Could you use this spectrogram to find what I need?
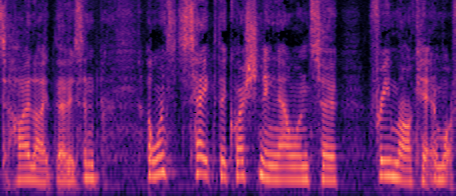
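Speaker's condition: No condition

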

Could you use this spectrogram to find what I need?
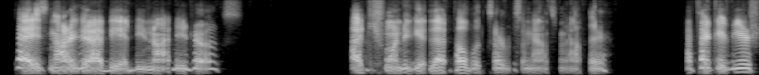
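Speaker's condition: Muscular dystrophy; lifelong

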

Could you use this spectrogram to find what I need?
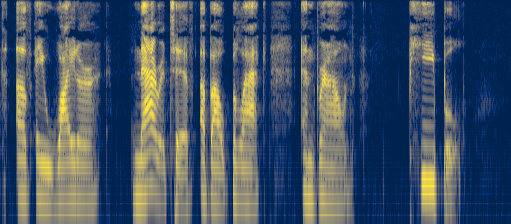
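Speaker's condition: Stuttering; traumatic brain injury survivor, gets worn out with brain overload; stumbles upon words, listeners asked to breathe and wait through stumbles; blocks

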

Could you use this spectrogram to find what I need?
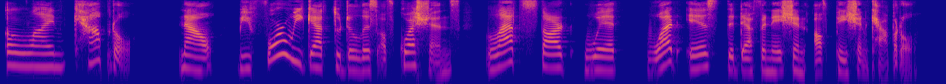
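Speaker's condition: No condition

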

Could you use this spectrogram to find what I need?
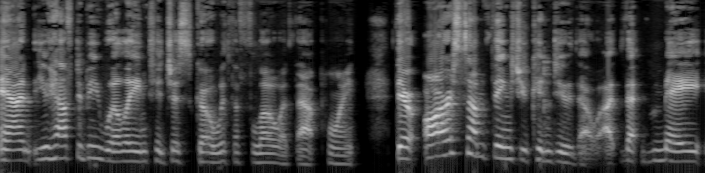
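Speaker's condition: No condition

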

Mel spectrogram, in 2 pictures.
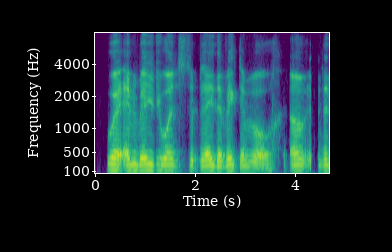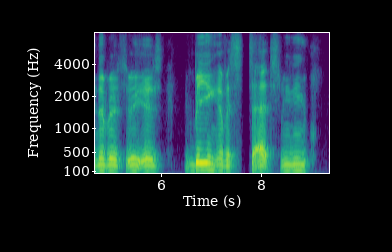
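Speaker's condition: Cerebral palsy; affects speech and motor skills

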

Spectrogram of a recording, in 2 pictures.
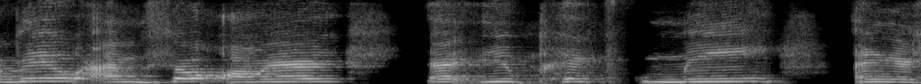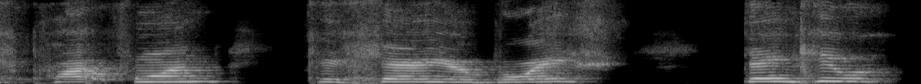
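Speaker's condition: Impaired speech; described as speech disabled

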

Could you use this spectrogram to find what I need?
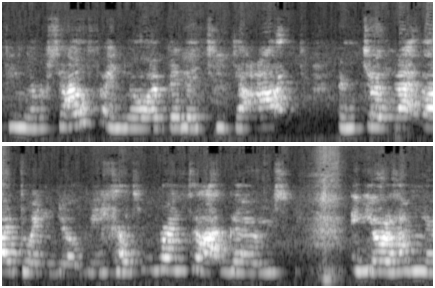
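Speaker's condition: Cerebral palsy

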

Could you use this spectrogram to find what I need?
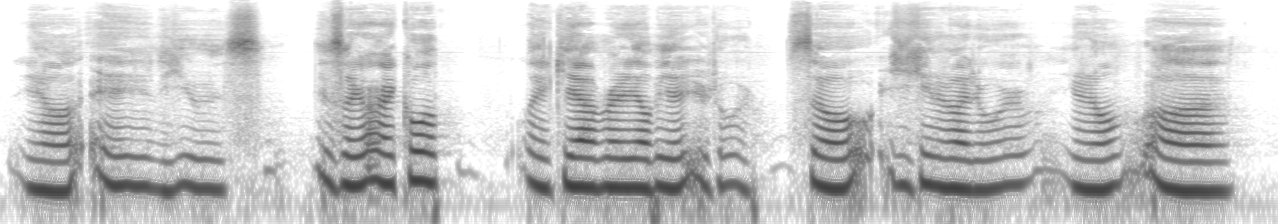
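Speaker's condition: Tracheostomy, ventilator dependent; spinal cord injury from car accident at twenty, paralyzed from neck down, early cuff-up voicelessness

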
